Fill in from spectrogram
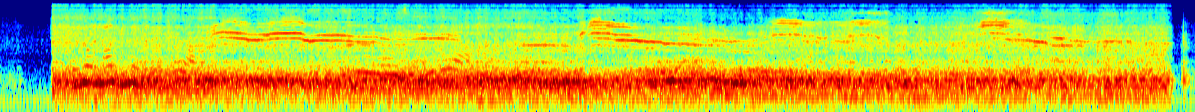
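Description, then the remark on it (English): Several house cats, confiscated from people's homes by the Chinese government in China as COVID measures and thrown in bags on sidewalks, meow repeatedly in drawn-out, wavering cries that overlap and recur throughout, set against a steady low rumble and a murky background din. “The Chinese government has also confiscated some huge but unknown number of house cats from people's homes, thrown them in bags, and left them on sidewalks to be killed.”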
